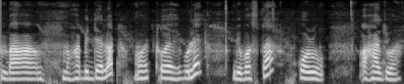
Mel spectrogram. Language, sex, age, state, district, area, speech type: Assamese, female, 30-45, Assam, Dibrugarh, urban, spontaneous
